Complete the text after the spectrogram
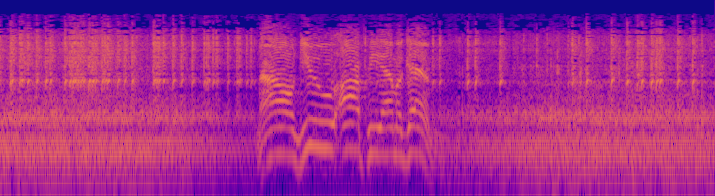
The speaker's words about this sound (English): Listen now as the Geiger counters click off the difference. First, the low wear rate of new RPM. Now, the much faster wear rate of the conventional oil.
